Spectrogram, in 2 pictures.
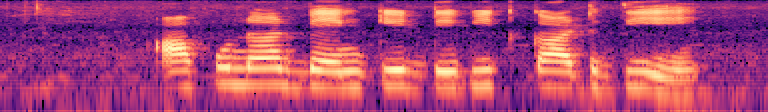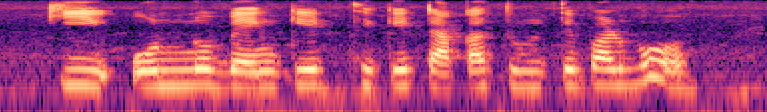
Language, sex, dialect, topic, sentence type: Bengali, female, Northern/Varendri, banking, question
